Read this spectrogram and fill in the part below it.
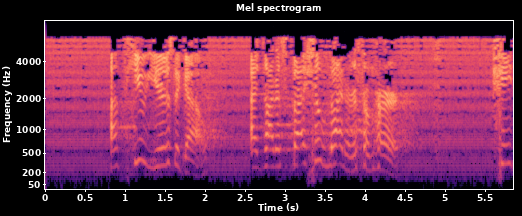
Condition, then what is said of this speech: Down syndrome. Interesting, it's hard sometimes to pick up the lady's diction because of her Down syndrome.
